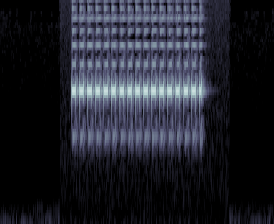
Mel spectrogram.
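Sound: mobile phone ringtone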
